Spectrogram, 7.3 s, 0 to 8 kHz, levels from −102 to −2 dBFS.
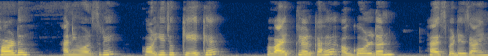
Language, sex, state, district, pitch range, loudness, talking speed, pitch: Hindi, female, Uttar Pradesh, Budaun, 215-255 Hz, -21 LUFS, 140 wpm, 230 Hz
